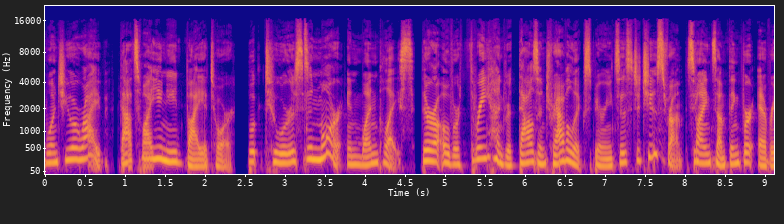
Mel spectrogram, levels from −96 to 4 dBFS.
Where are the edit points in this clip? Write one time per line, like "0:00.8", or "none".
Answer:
0:02.7
0:03.2
0:08.1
